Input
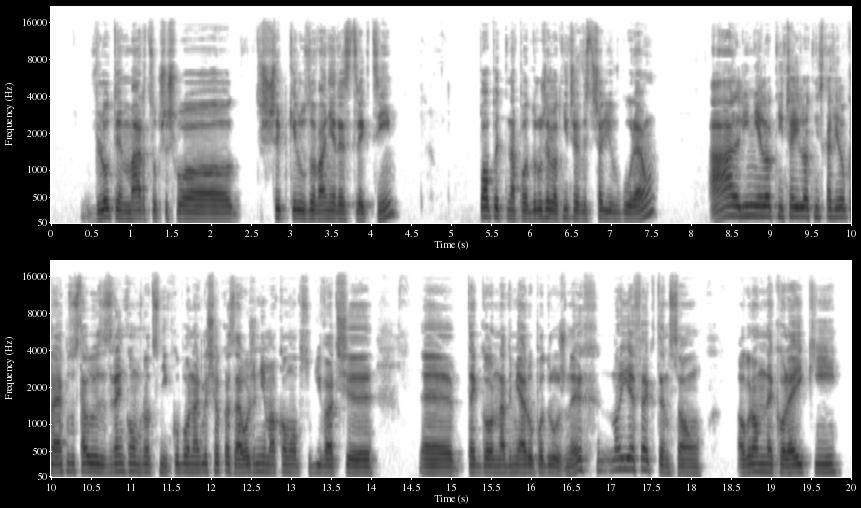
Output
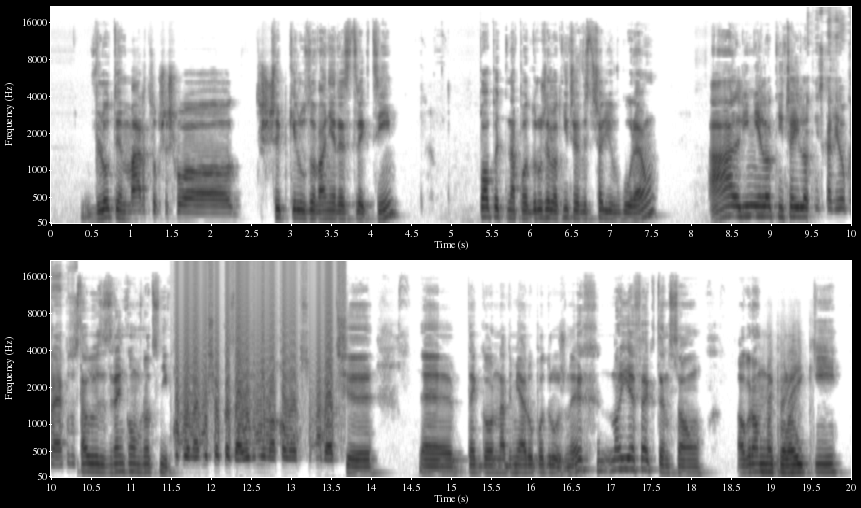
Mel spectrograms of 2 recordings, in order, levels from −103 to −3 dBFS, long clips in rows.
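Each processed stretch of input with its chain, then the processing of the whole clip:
0.93–2.76 s: transient shaper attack +9 dB, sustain +5 dB + high-pass 560 Hz + distance through air 190 m
9.45–10.33 s: Bessel high-pass 570 Hz, order 8 + careless resampling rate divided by 3×, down filtered, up hold
11.49–13.69 s: square wave that keeps the level + elliptic high-pass 410 Hz
14.84–16.58 s: low-pass 1.1 kHz 6 dB/octave + hum notches 50/100/150/200/250/300/350 Hz
18.86–19.54 s: comb filter that takes the minimum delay 0.41 ms + band-pass 130–4500 Hz + tilt EQ -4 dB/octave
whole clip: hum notches 60/120/180 Hz; three bands compressed up and down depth 40%

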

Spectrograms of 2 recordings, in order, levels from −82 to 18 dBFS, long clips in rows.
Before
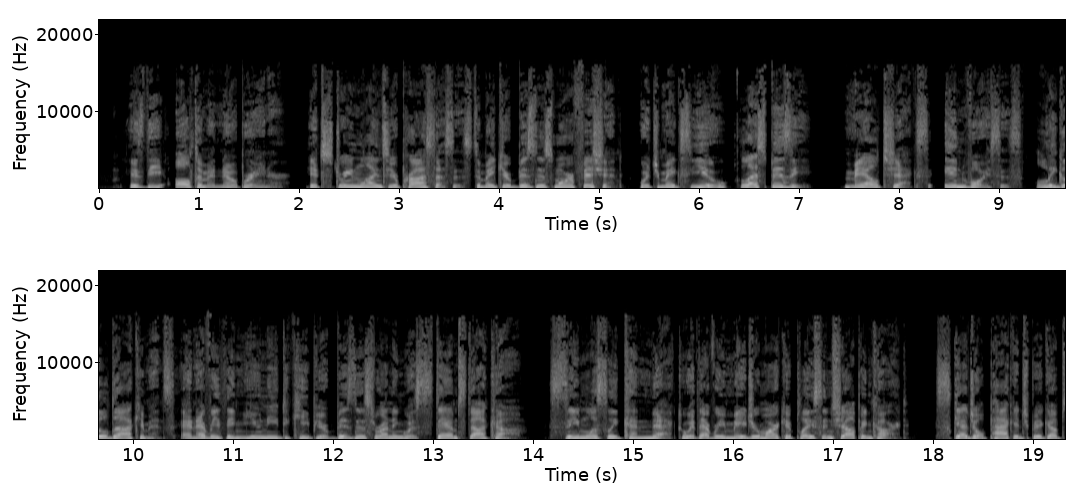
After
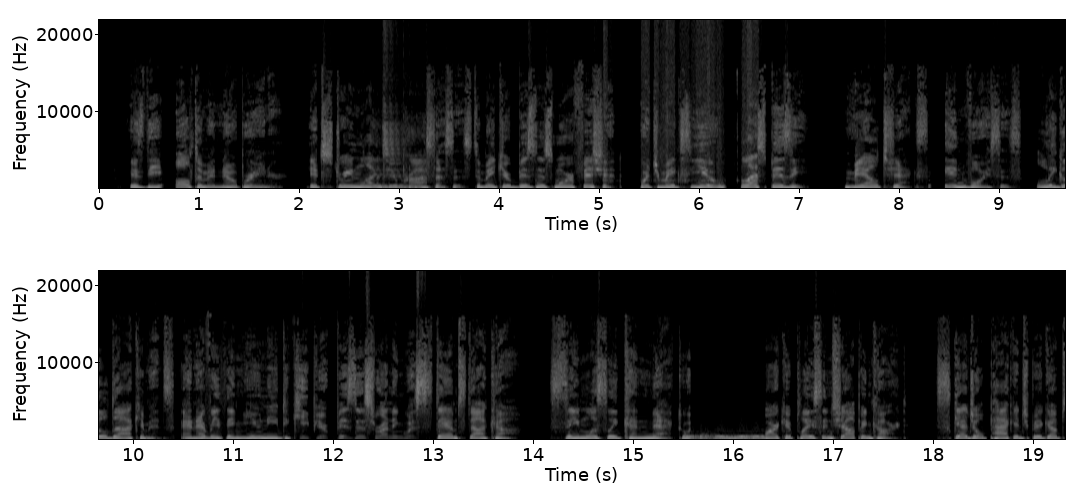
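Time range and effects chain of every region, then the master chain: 2.72–3.28 s: median filter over 3 samples + compression 2:1, threshold -28 dBFS + flutter echo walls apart 10 m, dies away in 0.51 s
5.04–6.60 s: block-companded coder 5-bit + peaking EQ 1.1 kHz +14 dB 0.67 oct
7.87–8.67 s: peaking EQ 4.4 kHz -14 dB 0.51 oct + band-stop 270 Hz, Q 9
11.62–12.93 s: high-pass 930 Hz + dynamic bell 6.6 kHz, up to +8 dB, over -46 dBFS, Q 0.82 + upward compressor, threshold -41 dBFS
15.57–16.33 s: four-pole ladder low-pass 460 Hz, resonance 50% + flutter echo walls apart 8.2 m, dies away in 0.47 s
whole clip: amplifier tone stack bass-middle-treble 6-0-2; waveshaping leveller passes 1; trim +1.5 dB

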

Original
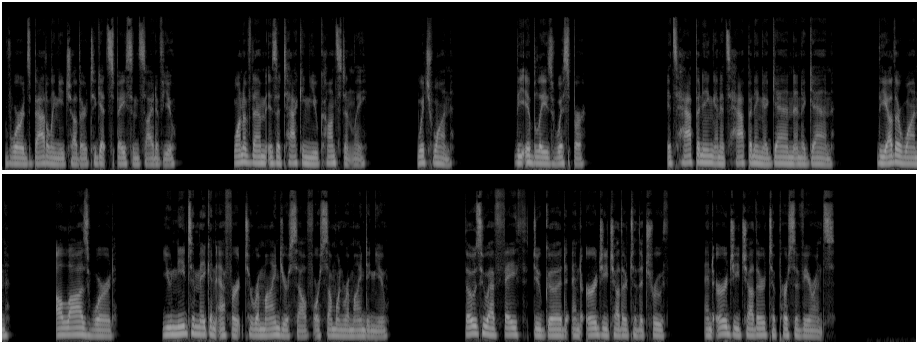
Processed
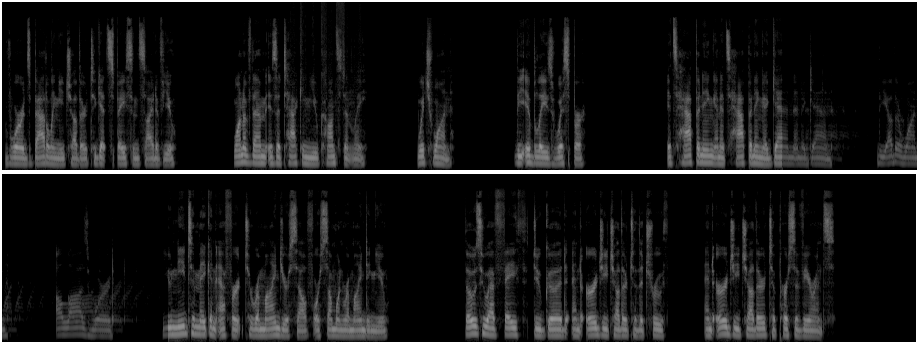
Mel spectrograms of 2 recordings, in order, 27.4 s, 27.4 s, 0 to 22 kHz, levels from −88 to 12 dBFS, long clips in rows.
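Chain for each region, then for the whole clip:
4.31–5.40 s: zero-crossing glitches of -36.5 dBFS + treble shelf 2.9 kHz -11 dB
11.70–16.22 s: level held to a coarse grid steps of 24 dB + distance through air 57 m + band-passed feedback delay 176 ms, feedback 60%, band-pass 1.1 kHz, level -10.5 dB
whole clip: high-pass 130 Hz 6 dB/octave; bass shelf 190 Hz -4.5 dB; comb 4.7 ms, depth 31%; trim -4 dB

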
